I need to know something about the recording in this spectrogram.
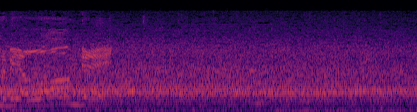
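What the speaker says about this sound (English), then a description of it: "This crowd, full throat, spreading the eardrums" Loud football stadium crowd roaring and cheering at a Texas game, a dense sustained wash of noise with a few whistles early on, lasting throughout without a break.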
